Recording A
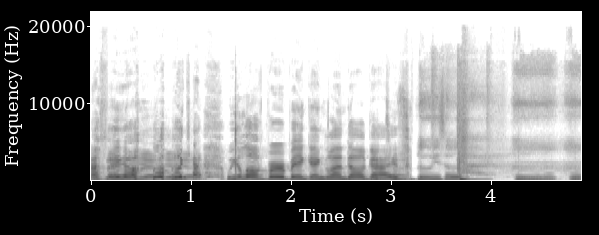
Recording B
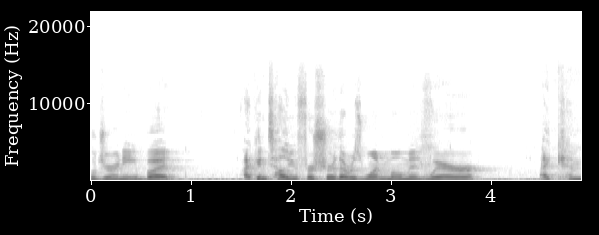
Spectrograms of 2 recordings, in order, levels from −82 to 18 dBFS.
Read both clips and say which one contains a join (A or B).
A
